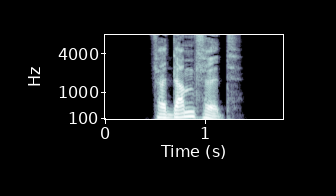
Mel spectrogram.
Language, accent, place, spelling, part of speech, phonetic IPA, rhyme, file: German, Germany, Berlin, verdampfet, verb, [fɛɐ̯ˈdamp͡fət], -amp͡fət, De-verdampfet.ogg
- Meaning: second-person plural subjunctive I of verdampfen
